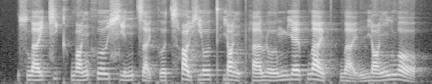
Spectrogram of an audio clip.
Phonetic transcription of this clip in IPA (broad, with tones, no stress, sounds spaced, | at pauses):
s w a˧˥ ɪ̯ t͡ɕ i˥˩ kʰ w ɑ˧˥ ŋ x o˥ ʊ̯ ɕ i˧˥ n t͡s a̰˨˩ ɪ̯ k o˦ ʊ̯ t͡sʰ ɑ˥˩ ʊ̯ ɕ j o˥ ʊ̯ t̪ʰ j ɑ˥˩ ŋ pʰ ä˧˥ ɻ o˧˥ ʊ̯ m j ɛ˥ p w a˥˩ ɪ̯ pʰ w a̰˨˩ ɪ̯ n̪ j ɑ˧˥ ŋ l w ɔ˥˩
